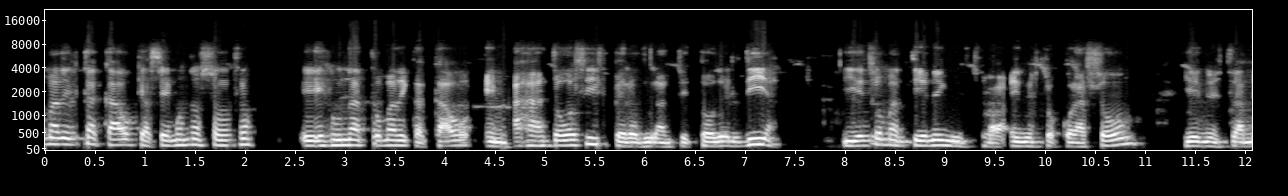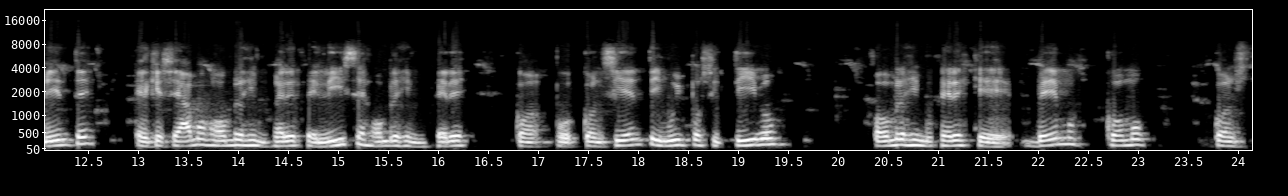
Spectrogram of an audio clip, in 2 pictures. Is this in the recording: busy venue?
no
